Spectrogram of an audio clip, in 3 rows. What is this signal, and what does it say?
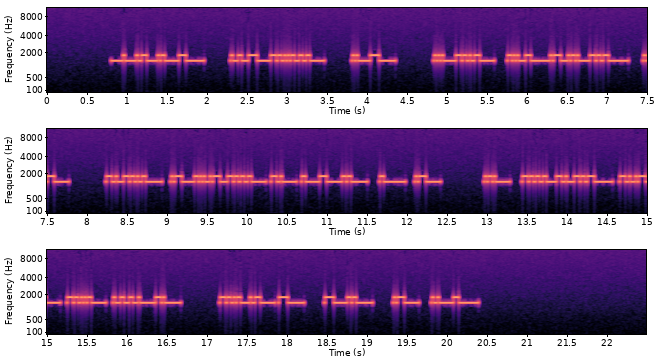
TTY/TDD text telephone tones (45.45 baud Baudot), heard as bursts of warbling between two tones, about 400 Hz shift, 1600 Hz centre. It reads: ABOUT SIXTY ARMED MEN WERE INVOLVED IN ONE SUCH BATTLE.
